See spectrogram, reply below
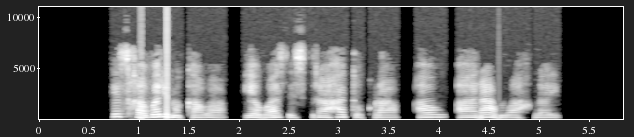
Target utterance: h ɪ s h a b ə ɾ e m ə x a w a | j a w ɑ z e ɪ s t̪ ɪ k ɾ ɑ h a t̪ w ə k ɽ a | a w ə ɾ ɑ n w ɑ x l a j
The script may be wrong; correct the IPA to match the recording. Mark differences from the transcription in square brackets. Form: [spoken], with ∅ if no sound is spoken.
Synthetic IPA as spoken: h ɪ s [x] a b ə ɾ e m ə [k] a w a | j a w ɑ z e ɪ s t̪ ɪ [∅] ɾ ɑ h a t̪ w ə k ɽ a | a w [ɑ] ɾ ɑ [m] w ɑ x l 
